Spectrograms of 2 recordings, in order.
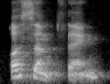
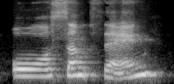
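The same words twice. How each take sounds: First: The word 'for' is reduced to a weak schwa. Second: The word 'for' keeps its full vowel. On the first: "we get" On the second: "instead of"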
